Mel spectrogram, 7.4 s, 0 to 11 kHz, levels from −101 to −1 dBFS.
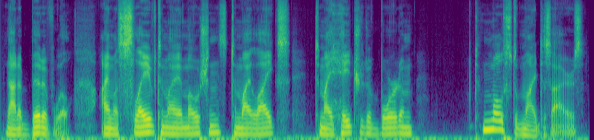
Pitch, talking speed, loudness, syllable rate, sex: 105 Hz, 185 wpm, -18 LUFS, 5.7 syllables/s, male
